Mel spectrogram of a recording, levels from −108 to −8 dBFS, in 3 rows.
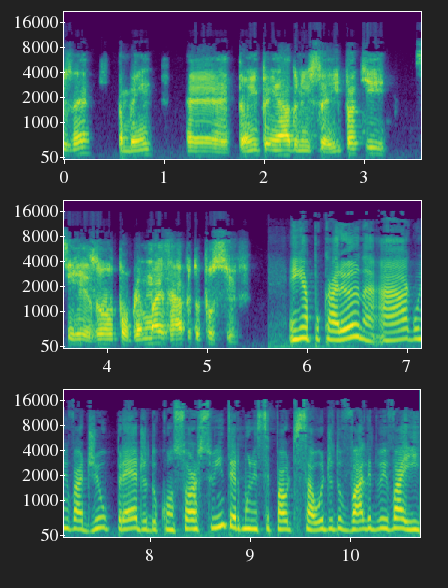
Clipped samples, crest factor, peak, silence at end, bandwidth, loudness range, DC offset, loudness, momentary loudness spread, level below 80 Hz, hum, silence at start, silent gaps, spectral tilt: under 0.1%; 16 dB; 0 dBFS; 0 s; 16.5 kHz; 2 LU; under 0.1%; -15 LUFS; 7 LU; -56 dBFS; none; 0 s; none; -3 dB/octave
